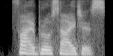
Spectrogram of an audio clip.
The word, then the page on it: fibrositis: Indian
